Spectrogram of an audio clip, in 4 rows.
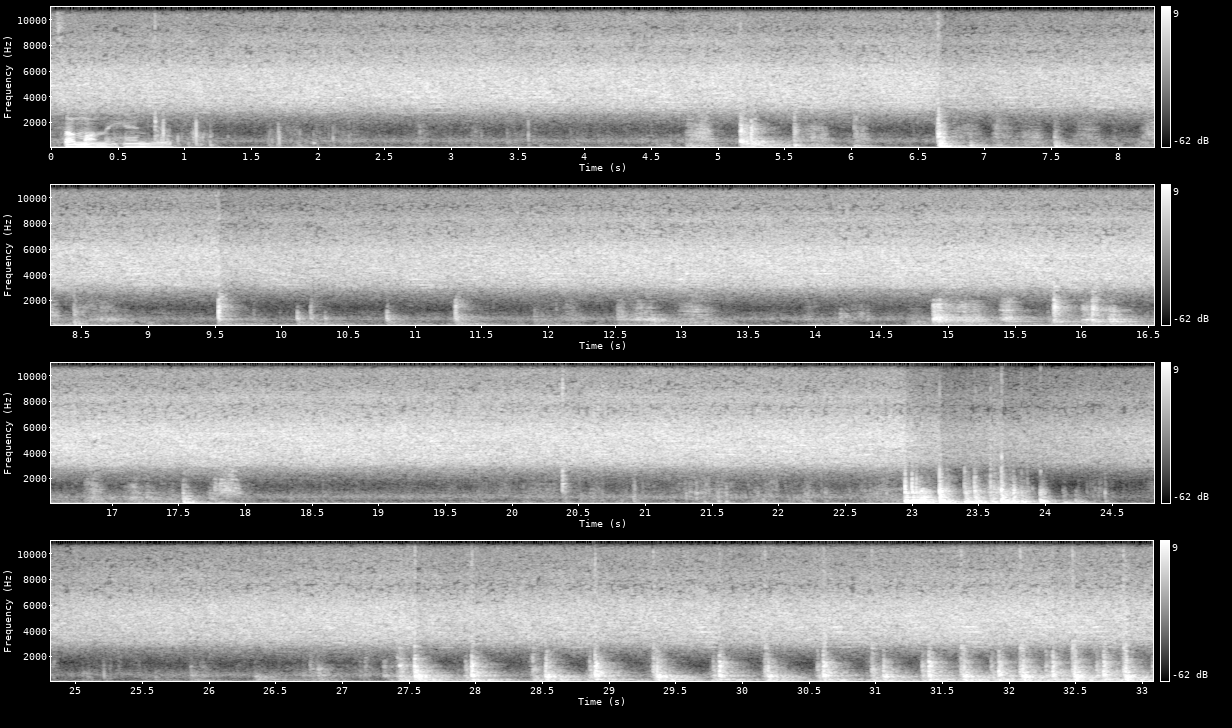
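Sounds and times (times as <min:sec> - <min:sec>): insects droning: 0:00.0 - 0:33.0.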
